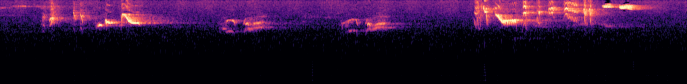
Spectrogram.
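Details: Black-capped chickadee giving scattered calls: quick downslurred chips, soft buzzy blurred notes, and a final high thin whistle, spaced irregularly over several seconds with light background noise.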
